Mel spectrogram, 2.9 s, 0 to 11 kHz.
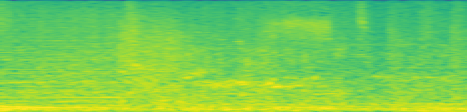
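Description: Game sound effects from the beginning of Sonic Adventure 2, a big truck chasing the fleeing player: a steady roaring engine rumble with bursts of high tire squeal and skidding layered on top, loud and continuous, with no one talking.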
